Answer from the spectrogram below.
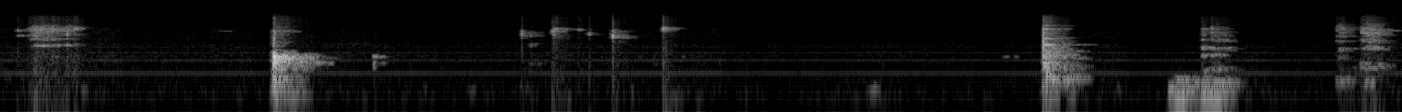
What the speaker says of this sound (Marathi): आता म्हणजे कारला आहे ते थोडं थोडं करून सोडायचं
